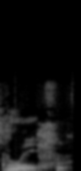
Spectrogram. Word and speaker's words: Grewell: spell how you say how you pronounce your name guell gr gr we we're not fancy enough for that extra syllable we're just GRL this is going to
